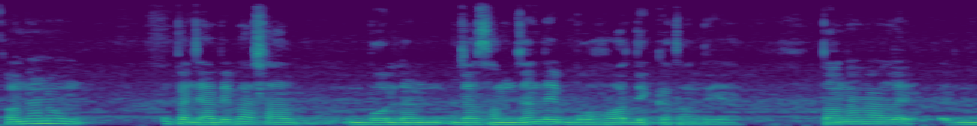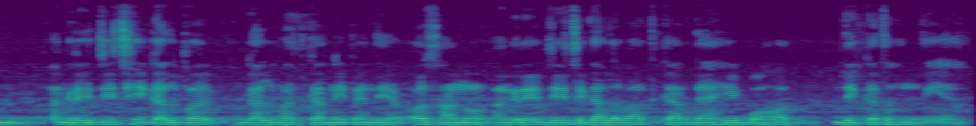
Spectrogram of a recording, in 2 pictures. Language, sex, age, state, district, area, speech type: Punjabi, male, 18-30, Punjab, Bathinda, rural, spontaneous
